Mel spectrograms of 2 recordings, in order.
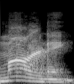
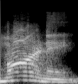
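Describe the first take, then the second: The two takes are said the same way.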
